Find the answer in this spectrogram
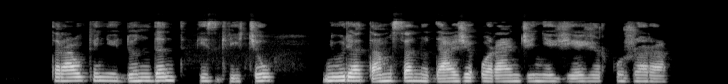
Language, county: Lithuanian, Panevėžys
